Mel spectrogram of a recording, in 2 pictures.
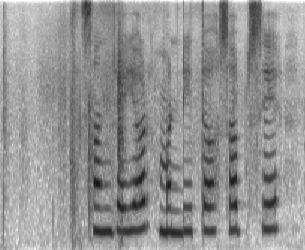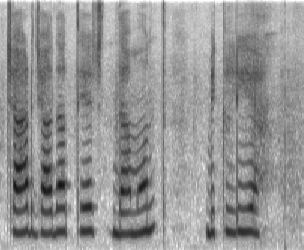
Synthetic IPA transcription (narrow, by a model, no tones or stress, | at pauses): sə̃ɲd͡ʒəjəɾməɳɖit̪əsəbse | t͡ʃaːɾd͡ʒjaːd̪at̪eːd͡ʒd̪aːmoːnt̪ | bɪklie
